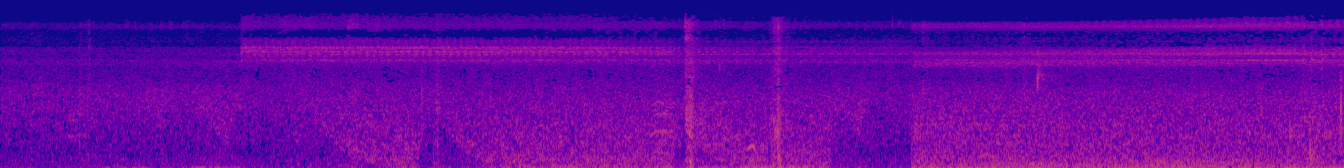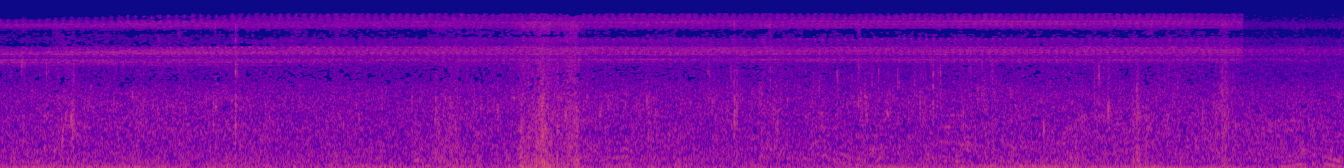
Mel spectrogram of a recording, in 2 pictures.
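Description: A shallow stream flows and babbles nearby.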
